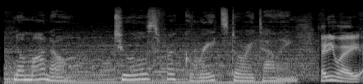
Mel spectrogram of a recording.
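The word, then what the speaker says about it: Nomono: And indeed, is it even pronounced Nemono? I think it's pronounced Nomino. A bit like the Muppets. No, you can't say that. Yes, exactly. I had that straight in my head. James from the Edit again. It turns out it's pronounced this way. Nomano.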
